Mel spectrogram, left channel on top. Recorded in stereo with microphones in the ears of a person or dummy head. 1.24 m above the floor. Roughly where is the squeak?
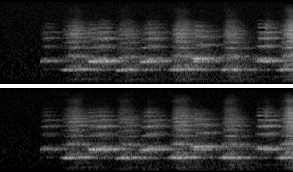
Right.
